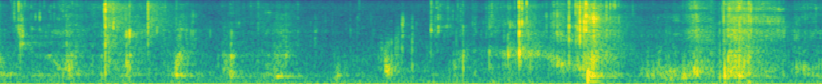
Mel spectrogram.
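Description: Crisp lettuce leaves crunch as a woman bites into them.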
